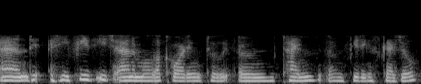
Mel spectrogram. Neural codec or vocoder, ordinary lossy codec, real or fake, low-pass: none; AAC, 16 kbps; real; 7.2 kHz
